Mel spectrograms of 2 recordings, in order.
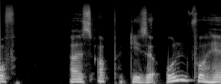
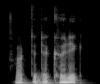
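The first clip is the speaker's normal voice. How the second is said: usual speaking voice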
